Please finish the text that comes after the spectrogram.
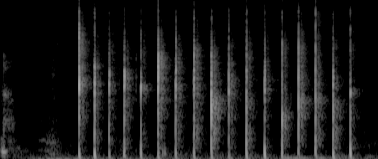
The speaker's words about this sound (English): well, it says everyone claps, so I figured I'm, I'm going with the acting theme.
